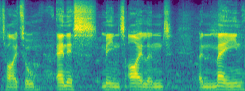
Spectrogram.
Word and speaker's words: Men: Enys means island, and Main, although it's spelled M-E-N, is pronounced Maine, as in M-A-N-E, means stone.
